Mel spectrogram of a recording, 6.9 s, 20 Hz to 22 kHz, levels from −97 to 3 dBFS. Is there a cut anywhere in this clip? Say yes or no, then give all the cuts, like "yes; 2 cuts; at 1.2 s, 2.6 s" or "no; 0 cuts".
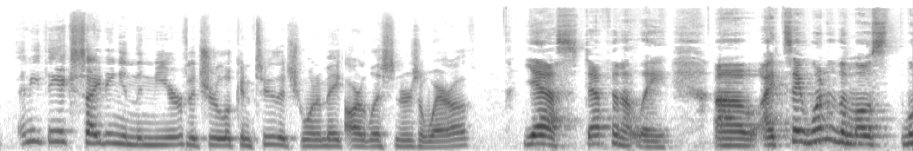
yes; 3 cuts; at 1.4 s, 1.9 s, 2.6 s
